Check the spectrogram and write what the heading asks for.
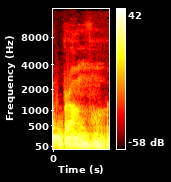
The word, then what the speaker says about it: ব্রহ্ম: ব্রহ্ম উচ্চারণ হবে ব্রহ্ম এরকম।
